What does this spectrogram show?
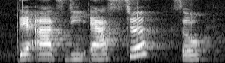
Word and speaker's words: Ärzte: So, der Arzt, die Ärzte. As you guys can hear, we go from A to E. That's the pronunciation. Der Arzt, die Ärzte.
